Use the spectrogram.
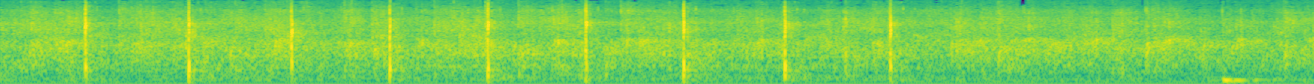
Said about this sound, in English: and for all the new members here this evening and for the volunteers that helped this evening, can we hear a round of applause for those people that helped make this possible?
